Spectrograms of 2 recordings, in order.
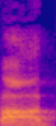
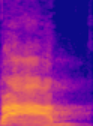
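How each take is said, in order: First: The name is said in a plain, neutral accent. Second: The name is said in a strong Midwestern accent. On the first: The speaker calls it wrong. "not Bob" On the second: The speaker calls it right. "with the most Midwestern statement"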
